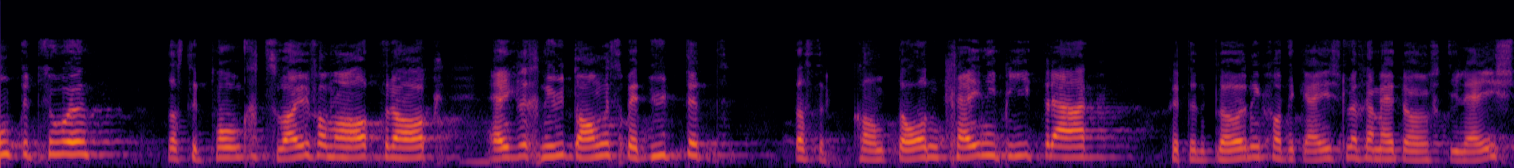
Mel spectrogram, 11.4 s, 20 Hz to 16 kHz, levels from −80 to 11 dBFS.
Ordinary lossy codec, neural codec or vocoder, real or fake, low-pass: MP3, 96 kbps; codec, 16 kHz, 2 kbps, FreqCodec, larger model; fake; 7.2 kHz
